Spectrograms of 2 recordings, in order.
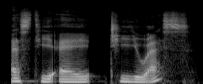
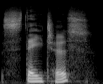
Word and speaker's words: status: The next word is spelled S-T-A-T-U-S. And in British English, this would be pronounced status. And in American English, it would be status. So again, with an A sound and a very soft T.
